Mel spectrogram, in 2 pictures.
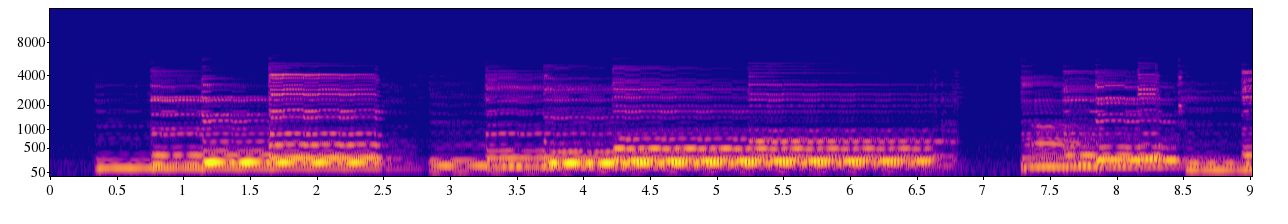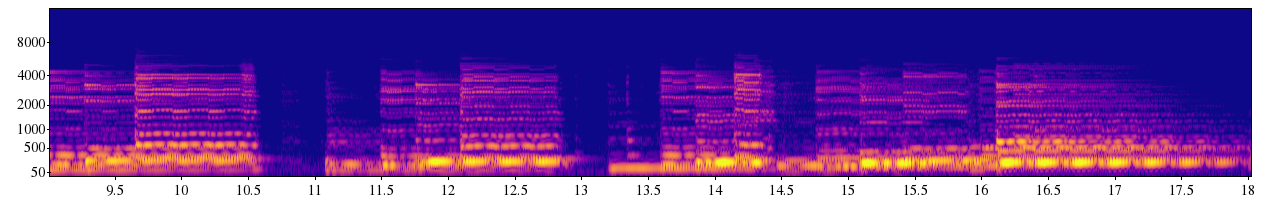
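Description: Electric guitar chords played through an SSaudio Water World analog chorus pedal with mix, depth and rate all at maximum. The chorus gives a deep wavering that stays slow even at full rate, a heavy, watery swell with a hint of reverb. The chords come in several phrases with short breaks between them.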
